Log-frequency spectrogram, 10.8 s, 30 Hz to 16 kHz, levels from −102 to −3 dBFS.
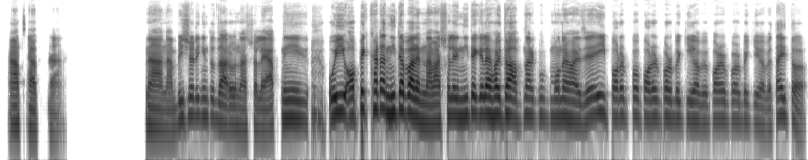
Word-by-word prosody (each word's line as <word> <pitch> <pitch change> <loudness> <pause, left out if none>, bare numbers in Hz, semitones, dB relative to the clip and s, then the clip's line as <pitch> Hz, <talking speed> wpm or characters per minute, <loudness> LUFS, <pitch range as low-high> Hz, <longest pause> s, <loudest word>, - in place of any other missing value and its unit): আচ্ছা, 125 -1 -3
আচ্ছা। - - -13 1.1
না, - - 0 0.2
না, - - -4
বিষয়টা 175 +2 -3
কিন্তু 165 -1 -8
দারুন 125 -2 -1
আসলে। 110 0 -6
আপনি 155 - -6 0.6
ঐ - - +3 0.3
অপেক্ষাটা 225 +2 +4
নিতে 215 +3 +6
পারেন 165 -5 +9
না। - - +2
ম - - +2
আসলে 175 +6 -2
নিতে 180 +2 +1
গেলে 180 0 +6
হয়তো 180 0 +4
আপনার 170 +3 -3
খুব 170 -1 -10
মনে 165 0 0
হয় 150 -2 0
যে 160 - -2
এই 195 - -1
পরের 165 0 -3
প - - -14 0.2
পরের 160 0 -2
পর্বে 155 -2 -3
কি 150 - -9
হবে 135 -1 -6
পরের 150 0 -4
পর্বে 150 -1 -8
কি 135 - -9
হবে, 115 0 -10
তাই 175 - 0
তো? - - -3
160 Hz, 205 wpm, -23 LUFS, 140-175 Hz, 1.1 s, পারেন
